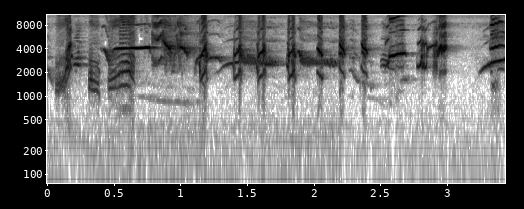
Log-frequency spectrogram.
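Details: Oriental magpie-robin singing in combative display: fast series of sharp chips and falling whistles, scratchy buzzes and a thin downslurred whistle, ending after a brief silence with a rising note.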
